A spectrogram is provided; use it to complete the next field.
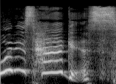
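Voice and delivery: very high, thick, full-on Scottish brogue. Quoting a man's question, in a thick Scottish accent. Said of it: "with a full-ass Scottish accent says".

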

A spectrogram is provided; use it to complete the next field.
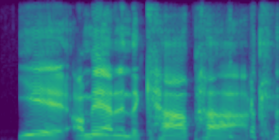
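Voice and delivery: high, loud put-on Australian kid accent. Recalling kids who picked up Australian accents, imitating one in an Australian accent. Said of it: "some of the kids would pick up Australian accents".

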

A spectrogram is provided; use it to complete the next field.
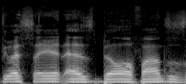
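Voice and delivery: ordinary delivery

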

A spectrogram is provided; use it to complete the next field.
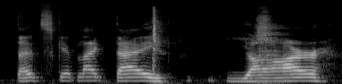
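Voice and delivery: pirate-like fake Australian accent. Repeating the catchphrase, teased for sounding like a pirate: bad Australian accent sounding like a pirate. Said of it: "He's Australian, not a fucking pirate".

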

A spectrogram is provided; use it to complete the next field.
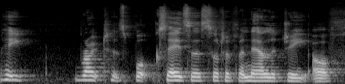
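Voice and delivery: ordinary delivery

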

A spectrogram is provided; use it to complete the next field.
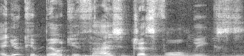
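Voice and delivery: soft, breathy, whispered infomercial announcer voice. Describing someone's character voice by demonstrating an infomercial voice. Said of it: "That kind of voice".

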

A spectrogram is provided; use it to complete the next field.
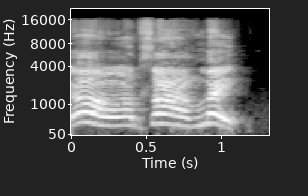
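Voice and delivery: put-on Latin accent that sounds Peruvian. Retelling a character arriving over a hill: imitating a Peruvian accent. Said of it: "I guess it's a Peruvian accent".

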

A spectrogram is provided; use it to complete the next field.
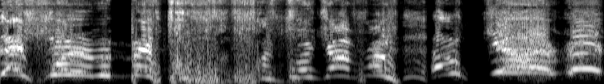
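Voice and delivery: very high, climbing, drawn-out, enraged furious yell. Retelling a fight, imitating a furious friend threatening: Richard impersonation yelling angrily. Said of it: "that was a good Richard impersonation you did".

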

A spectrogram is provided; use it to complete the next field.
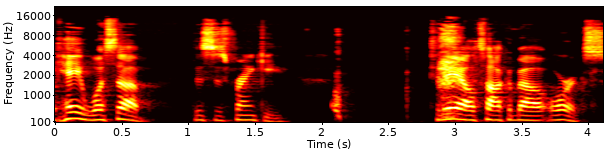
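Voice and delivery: slow, casual, laid-back slangy drawl. Retelling how a friend wrote his articles: imitating Frankie's writing voice. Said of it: "He'd be like".

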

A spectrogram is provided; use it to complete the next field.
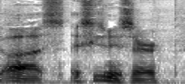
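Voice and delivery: ironic, tongue-in-cheek, mock-polite tone. Showing how the word sir gets used when talking to somebody: ironic, not serious. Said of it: "I'll say it in a not serious way. Like I'll say it ironically".

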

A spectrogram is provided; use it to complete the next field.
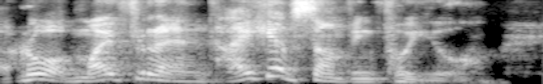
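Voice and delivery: intimidating Russian accent with swooping pitch, laid on. Asked to do the Russian Vlad character: intimidating Russian Vlad voice. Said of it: "Do your Russian Vlad. Speak in Russian. Do intimidating".

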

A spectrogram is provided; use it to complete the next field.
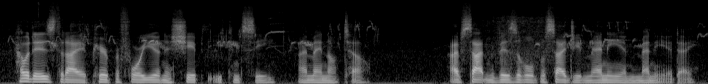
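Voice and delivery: ordinary delivery

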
